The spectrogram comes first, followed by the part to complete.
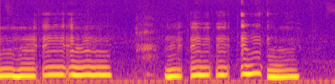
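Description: A person humming a tune with closed lips, unaccompanied: a long held note that breaks into a short phrase, a pause of about a second, then a string of short clipped notes.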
